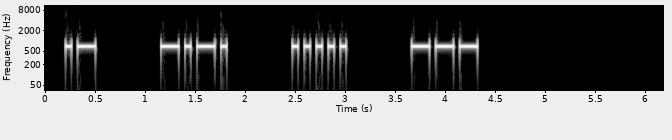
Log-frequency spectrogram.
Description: Morse code, heard as a keyed tone, about 20 wpm, spaced as for 10 wpm, 700 Hz. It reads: AC5O
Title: 109 Lesson 18g - Letter m - Call Signs 20wpm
